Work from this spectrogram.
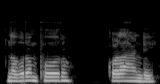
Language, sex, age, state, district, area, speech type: Odia, male, 30-45, Odisha, Koraput, urban, spontaneous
